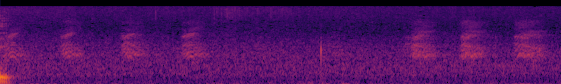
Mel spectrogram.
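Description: Crows cawing faintly: two runs of three short caws, one near the start and one near the end.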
